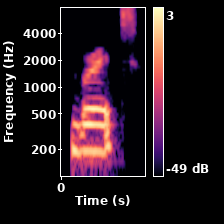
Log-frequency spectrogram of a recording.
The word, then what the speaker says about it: breath: Yes, like an open E. In Spanish, breath. Thank you, teacher. Making the T sound at the end, because if it sounds like a D, you could be say pan, breath. And it's a common mistake while pronunciation.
